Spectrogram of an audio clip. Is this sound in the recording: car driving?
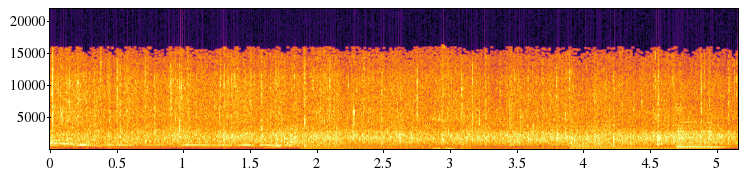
no

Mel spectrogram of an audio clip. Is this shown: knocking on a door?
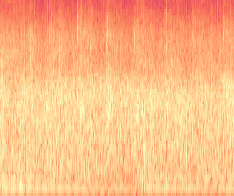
no

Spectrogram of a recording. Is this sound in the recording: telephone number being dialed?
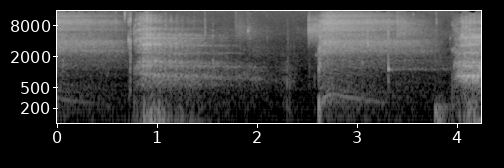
no

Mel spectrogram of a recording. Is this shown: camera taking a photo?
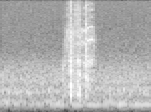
yes

